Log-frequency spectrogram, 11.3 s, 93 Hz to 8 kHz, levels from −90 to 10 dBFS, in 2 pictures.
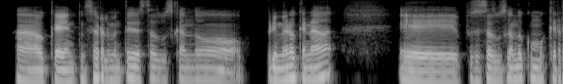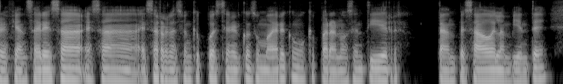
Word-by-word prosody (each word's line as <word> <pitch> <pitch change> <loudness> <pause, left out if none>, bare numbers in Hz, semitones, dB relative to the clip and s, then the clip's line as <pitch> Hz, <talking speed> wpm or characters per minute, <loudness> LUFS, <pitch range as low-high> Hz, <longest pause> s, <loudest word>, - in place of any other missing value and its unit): Ah, 100 -2 +3
okey. 100 0 +4
Entonces, 100 +4 -1
realmente, 110 0 0
estás 115 0 -2
buscando, 110 -3 -3 0.2
primero 115 +3 +3
que 115 - +1
nada, 125 +7 +3 0.6
eh, 95 -2 +3
pues, 100 - -6
estás 105 +1 +1
buscando 115 +3 0
como 110 -3 -2
que 105 - -2
reafianzar 100 0 0
esa 110 +1 +3
esa 105 -2 -1
esa 100 +5 -1
relación 100 -1 -2
que - - -6
puedes 110 -1 -2
tener 100 -2 -2
con 110 - -3
su 110 - -4
madre 100 +3 +1
como 115 -4 -4
que - - -10
para 100 -1 -1
no 95 0 -4
sentir 105 +1 -2 0.4
tan 95 0 0
pesado 100 0 +2
el 100 - +2
ambiente. 100 +5 -3
105 Hz, 185 wpm, -24 LUFS, 100-110 Hz, 0.6 s, okey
